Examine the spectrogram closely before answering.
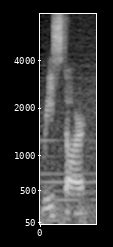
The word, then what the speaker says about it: Ristar: things with his wrists I just think that restart sounds better and that's how always talking on stood oh wait what was it and Santa rhymes with let's start it does run with would start so it makes my name make sense and then the other one is restart which is the official Japanese pronunciation and what is the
